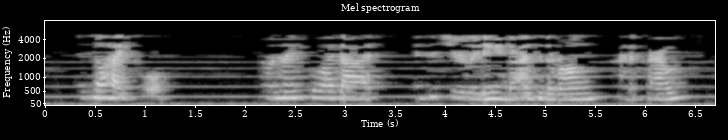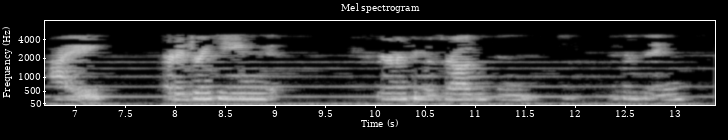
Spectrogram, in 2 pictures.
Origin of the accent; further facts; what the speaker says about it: Sarasota, Florida, United States; also born or lived in Riverview; I'm from Riverview, Florida, which is in the Tampa Bay area. I was actually raised in Sarasota, Florida, born and raised my entire life.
